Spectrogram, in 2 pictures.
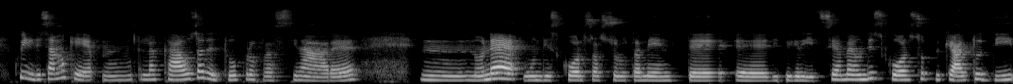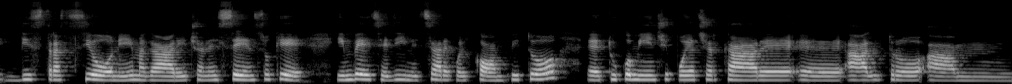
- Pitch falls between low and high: No, high, 205 Hz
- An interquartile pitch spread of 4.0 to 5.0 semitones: No, average, 2.7 semitones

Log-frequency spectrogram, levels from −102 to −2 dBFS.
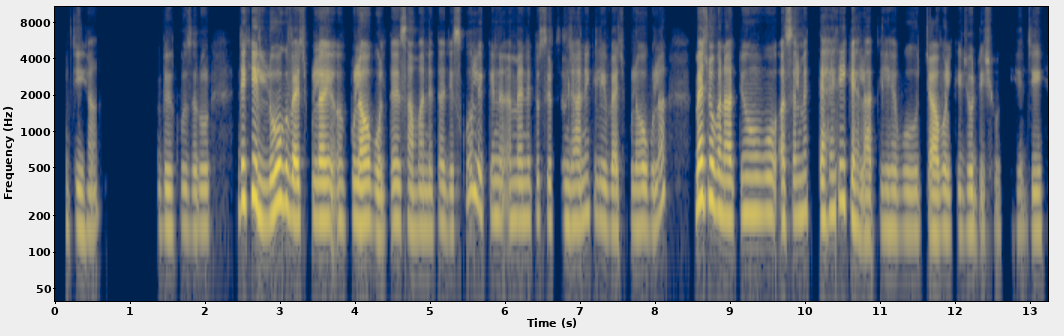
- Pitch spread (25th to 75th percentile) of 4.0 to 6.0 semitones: No, average, 3.6 semitones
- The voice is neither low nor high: Yes, medium, 175 Hz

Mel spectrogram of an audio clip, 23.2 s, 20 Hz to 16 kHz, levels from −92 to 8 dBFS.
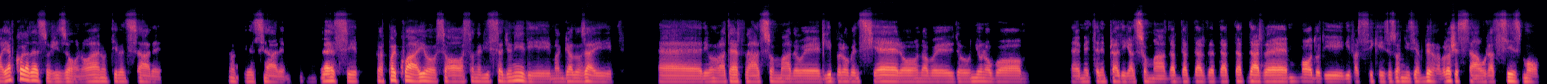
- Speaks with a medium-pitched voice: No, low, 105 Hz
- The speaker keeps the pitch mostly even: Yes, narrow, 1.6 semitones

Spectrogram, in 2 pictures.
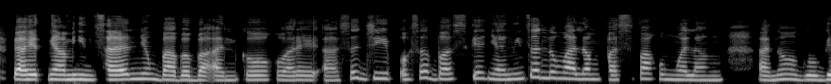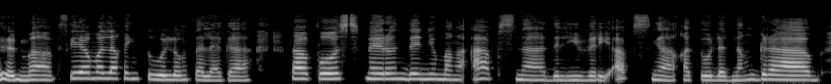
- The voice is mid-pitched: No, high, 220 Hz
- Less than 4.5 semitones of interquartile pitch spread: Yes, average, 3.7 semitones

